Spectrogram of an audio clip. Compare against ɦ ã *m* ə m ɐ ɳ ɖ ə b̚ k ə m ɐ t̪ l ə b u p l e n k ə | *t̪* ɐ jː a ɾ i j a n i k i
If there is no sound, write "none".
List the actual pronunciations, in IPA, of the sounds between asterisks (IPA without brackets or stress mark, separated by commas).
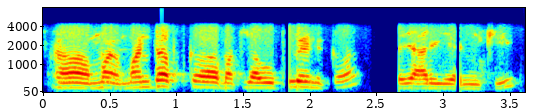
m, t̪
